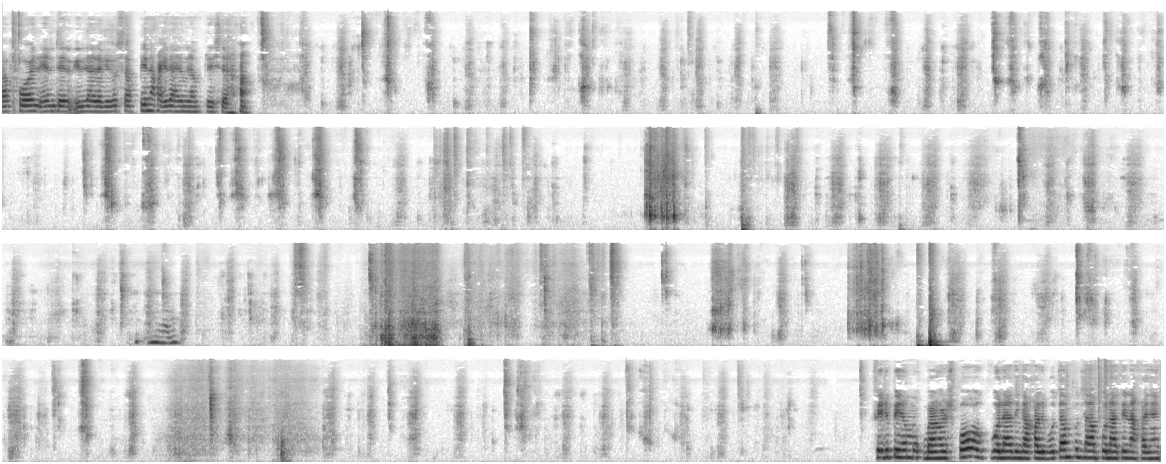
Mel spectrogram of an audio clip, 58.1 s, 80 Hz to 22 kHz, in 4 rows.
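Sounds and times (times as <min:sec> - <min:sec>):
crunching and chewing cucumber: 0:03.1 - 0:33.9, 0:35.1 - 0:46.8, 0:47.4 - 0:54.5.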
